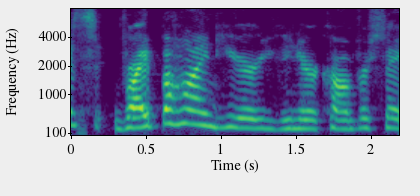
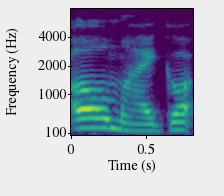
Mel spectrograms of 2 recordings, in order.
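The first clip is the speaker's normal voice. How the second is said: put-on oh my god said on a laugh; 3 semitones lower than usual. Imitating a voice heard on a recording: imitating a laughing exclamation. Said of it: "it was like on a laugh".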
